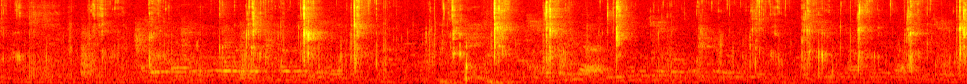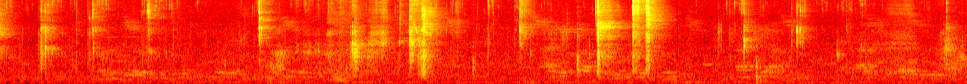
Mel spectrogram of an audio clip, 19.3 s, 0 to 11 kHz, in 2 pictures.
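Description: Close-up chewing and crunching of fried fish: many short, irregular crunchy clicks, the loudest about 13 to 16 seconds in.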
